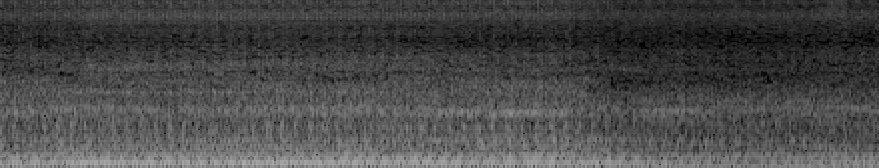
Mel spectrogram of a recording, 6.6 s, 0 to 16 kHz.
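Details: ZAZ Chance 1.3 engine at steady idle with a dull repetitive knock, roughly three or four a second, riding over the engine note; engine knock, source not yet pinned down.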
